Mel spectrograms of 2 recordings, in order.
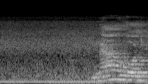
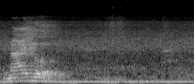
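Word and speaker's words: Naioth: Nahot ang pronunciation po niyan talaga is nayot. Yung J ay nagiging Y sa Hebrew. So tayo nahot letter J o najot o na nayot.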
